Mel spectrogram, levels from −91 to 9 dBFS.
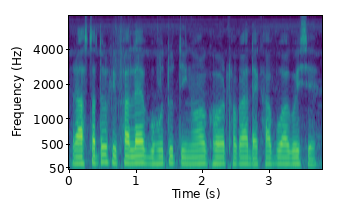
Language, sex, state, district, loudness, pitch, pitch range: Assamese, male, Assam, Sonitpur, -19 LUFS, 125 Hz, 125-140 Hz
